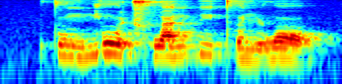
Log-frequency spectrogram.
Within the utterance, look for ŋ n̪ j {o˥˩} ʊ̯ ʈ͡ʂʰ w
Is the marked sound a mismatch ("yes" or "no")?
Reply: no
